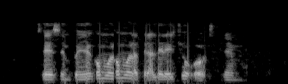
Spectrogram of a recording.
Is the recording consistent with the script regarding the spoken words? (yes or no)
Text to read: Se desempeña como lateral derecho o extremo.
no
